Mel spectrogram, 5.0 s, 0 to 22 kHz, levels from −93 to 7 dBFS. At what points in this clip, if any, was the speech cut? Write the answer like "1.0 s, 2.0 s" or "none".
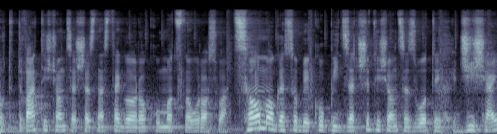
2.3 s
